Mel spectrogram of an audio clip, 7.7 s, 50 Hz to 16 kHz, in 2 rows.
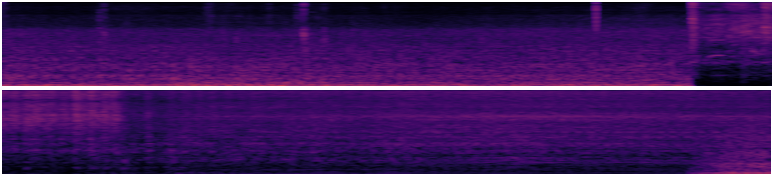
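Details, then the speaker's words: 2015 Chevy Equinox starting and idling after fuel rail and fuel injector replacement, fuel pump cycled first; steady even low rumble, no roughness or knocking. Normal idle. "you go, a good start."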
